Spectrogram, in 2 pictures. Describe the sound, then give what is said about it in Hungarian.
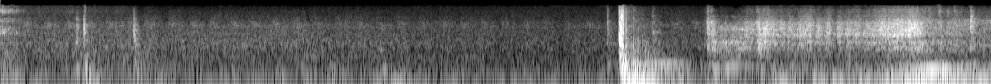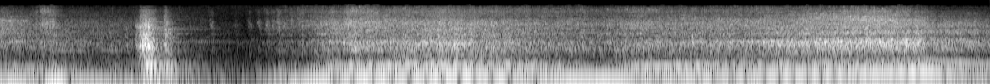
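A BMW car engine cranks and catches with a sharp burst, sputters briefly, then settles into a steady rising and falling revving idle, fairly loud, with no talking. “Jó kis kocsi ez a BMW.”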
